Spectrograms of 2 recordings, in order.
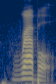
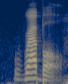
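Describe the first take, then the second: First: The stress is on the first syllable. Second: The same.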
